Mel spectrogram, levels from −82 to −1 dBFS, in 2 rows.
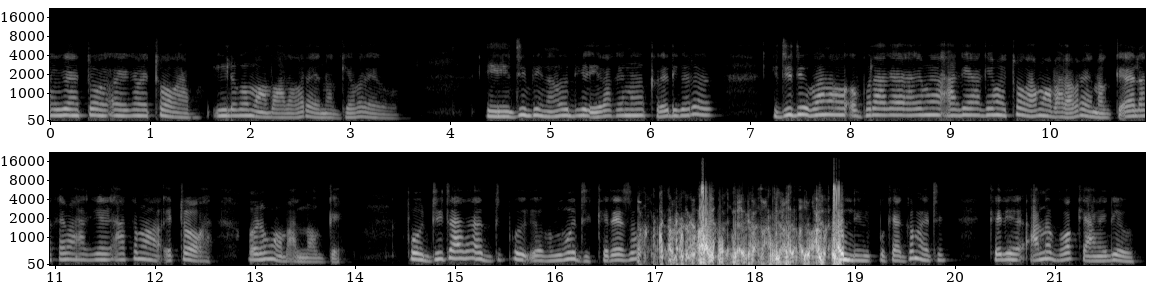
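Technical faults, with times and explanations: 16.81–18.99 s, codec payload misread: the receiver unpacked octet-aligned AMR frames as if they were bandwidth-efficient, so every field landed in the wrong bit positions. The decoder turned them into garbled noise and warble that barely tracks the speech, replacing it for about 2.2 seconds.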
